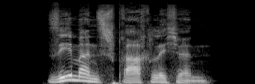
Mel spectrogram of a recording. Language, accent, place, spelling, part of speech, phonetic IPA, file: German, Germany, Berlin, seemannssprachlichen, adjective, [ˈzeːmansˌʃpʁaːxlɪçn̩], De-seemannssprachlichen.ogg
- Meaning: inflection of seemannssprachlich: 1. strong genitive masculine/neuter singular 2. weak/mixed genitive/dative all-gender singular 3. strong/weak/mixed accusative masculine singular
